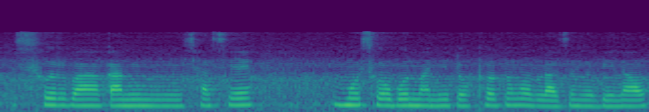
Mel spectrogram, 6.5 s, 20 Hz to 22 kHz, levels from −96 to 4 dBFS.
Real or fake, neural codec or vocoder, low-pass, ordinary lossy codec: fake; codec, 16 kHz, 16 kbps, FunCodec, trained on LibriTTS, 50 frames a second; none; none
